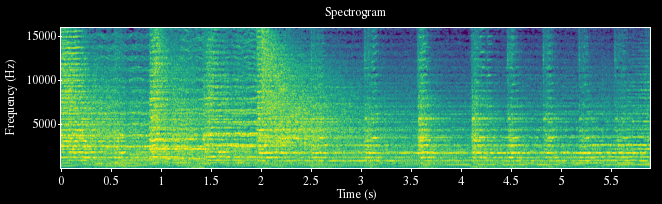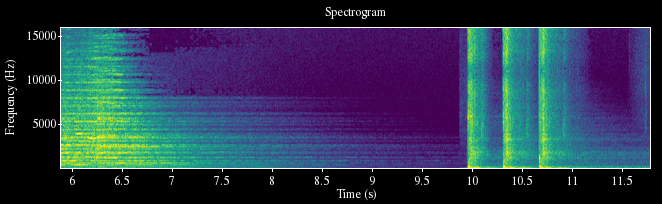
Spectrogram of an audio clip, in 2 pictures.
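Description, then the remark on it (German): Music fades out into a brief silence, then three or four loud, sharp knocks on the door of a ruin ring out in a quick, uneven series. “Das Klopfen kommt von der Ruinentür.”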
